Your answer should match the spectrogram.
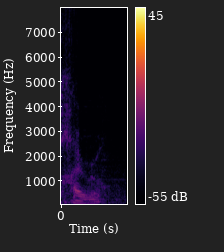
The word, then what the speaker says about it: Hyrule: up though is what I meant but it's pronounced Hyrule okay I higher rope see perfect uh yeah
